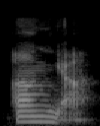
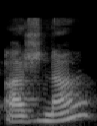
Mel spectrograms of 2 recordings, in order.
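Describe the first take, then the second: First: The middle sound is nasal, like 'nya'. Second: The middle sound is plain, without nasal quality. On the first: "more of like a nasally sound" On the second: "one way is ajna"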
